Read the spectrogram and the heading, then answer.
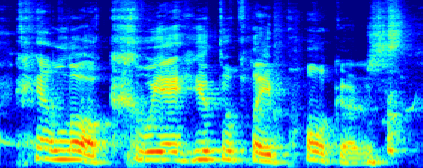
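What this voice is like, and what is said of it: Exaggerated bad Russian accent. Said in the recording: “the Russian guy with the worst accent ever”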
